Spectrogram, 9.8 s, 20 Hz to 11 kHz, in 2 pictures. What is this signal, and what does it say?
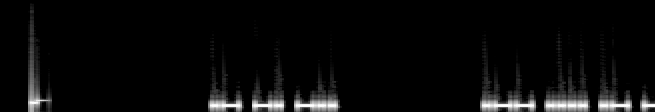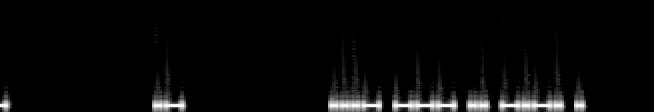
Morse code, heard as a keyed tone, about 30 wpm, 700 Hz. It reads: AND WHAT A VOICE
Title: 4x Word-Spacing - Sentences from Top 500 Words - 30wpm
